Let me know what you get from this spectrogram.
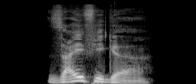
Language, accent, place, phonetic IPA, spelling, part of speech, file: German, Germany, Berlin, [ˈzaɪ̯fɪɡɐ], seifiger, adjective, De-seifiger.ogg
- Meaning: 1. comparative degree of seifig 2. inflection of seifig: strong/mixed nominative masculine singular 3. inflection of seifig: strong genitive/dative feminine singular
